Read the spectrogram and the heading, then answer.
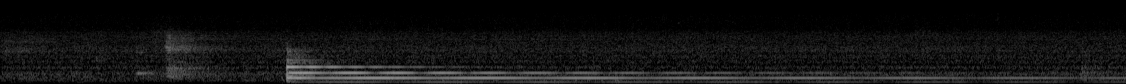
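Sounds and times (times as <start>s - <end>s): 
mindfulness bell ringing: 2.9s - 11.2s.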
